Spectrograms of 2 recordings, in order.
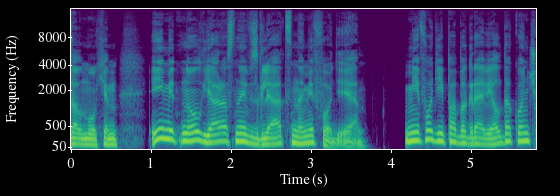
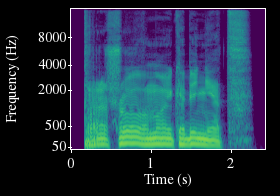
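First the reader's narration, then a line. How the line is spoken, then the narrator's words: Through gritted teeth. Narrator (Russian): процедил сквозь зубы Мухин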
